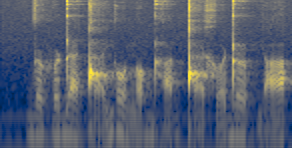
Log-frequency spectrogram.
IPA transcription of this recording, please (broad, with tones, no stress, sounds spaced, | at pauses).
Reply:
d ə˞˥˧ f ə˞˥ ɖ æ˥˧ ǃ æ˨˩˦ j o˥˧ n ɔ˨˦ ɡ ɖʱ a˨˩˦ ɡ ǃ æ˨˩˦ x ɤ˨˦ ɖ ə˞˥˧ p j a˨˦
